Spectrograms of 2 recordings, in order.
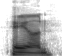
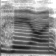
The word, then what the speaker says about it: Haon: Haon. Also Haon, and Andy told me it rhymes with crayon.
